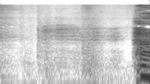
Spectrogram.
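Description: A man's breath drawn in between phrases, a faint hiss lasting about a second; his speech starts again near the end.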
